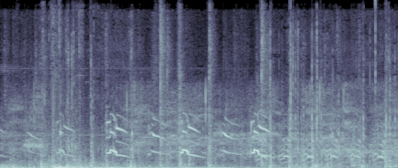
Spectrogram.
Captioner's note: gulls squawking manically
